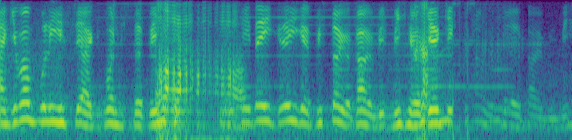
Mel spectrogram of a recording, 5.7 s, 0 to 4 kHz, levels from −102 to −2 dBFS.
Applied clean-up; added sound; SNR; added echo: neural separator model SepFormer DNS4.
